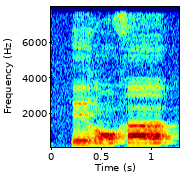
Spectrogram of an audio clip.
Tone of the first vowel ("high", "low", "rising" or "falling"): low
